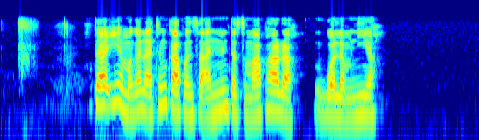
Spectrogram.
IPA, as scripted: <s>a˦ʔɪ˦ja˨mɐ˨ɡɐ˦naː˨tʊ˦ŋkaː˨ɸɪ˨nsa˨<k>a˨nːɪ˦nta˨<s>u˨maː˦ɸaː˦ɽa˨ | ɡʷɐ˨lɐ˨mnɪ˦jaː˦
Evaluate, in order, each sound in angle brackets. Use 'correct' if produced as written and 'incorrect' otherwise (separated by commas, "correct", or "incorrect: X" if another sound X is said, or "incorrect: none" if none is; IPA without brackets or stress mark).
incorrect: t, incorrect: ʔ, correct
